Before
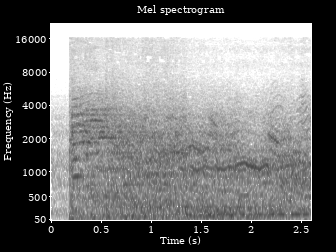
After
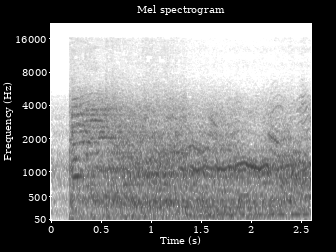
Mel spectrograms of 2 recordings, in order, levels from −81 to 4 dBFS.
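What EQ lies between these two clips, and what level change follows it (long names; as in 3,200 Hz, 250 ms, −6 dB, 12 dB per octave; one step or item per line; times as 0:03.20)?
graphic EQ with 15 bands 400 Hz +10 dB, 1,000 Hz +8 dB, 4,000 Hz +6 dB
−5.0 dB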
